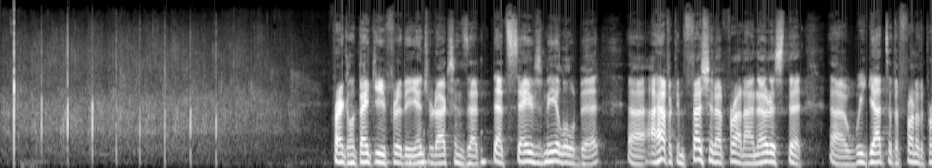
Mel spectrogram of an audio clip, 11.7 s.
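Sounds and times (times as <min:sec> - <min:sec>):
audience applause for the panel: 0:00.0 - 0:03.8
speech: 0:04.2 - 0:11.6.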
